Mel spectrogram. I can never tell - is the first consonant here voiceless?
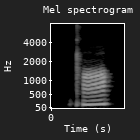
yes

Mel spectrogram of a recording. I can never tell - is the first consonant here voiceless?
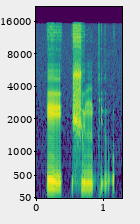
yes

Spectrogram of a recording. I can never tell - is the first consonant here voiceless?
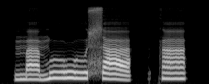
no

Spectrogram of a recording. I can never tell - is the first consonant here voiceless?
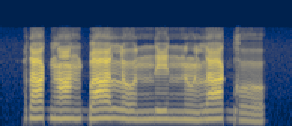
no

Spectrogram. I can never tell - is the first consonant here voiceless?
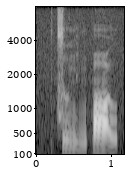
yes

